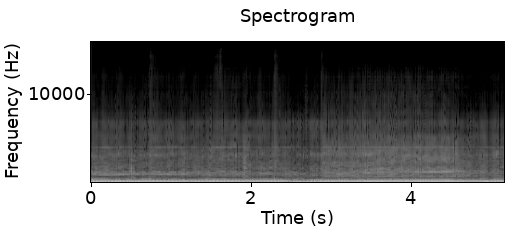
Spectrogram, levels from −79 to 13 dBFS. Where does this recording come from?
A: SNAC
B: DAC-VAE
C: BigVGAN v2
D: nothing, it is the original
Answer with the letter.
C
